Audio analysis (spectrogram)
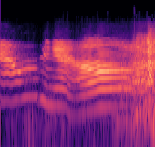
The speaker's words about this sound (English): Meow, meow. Look at Minerva. She looks like the cat that swallowed the canary.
